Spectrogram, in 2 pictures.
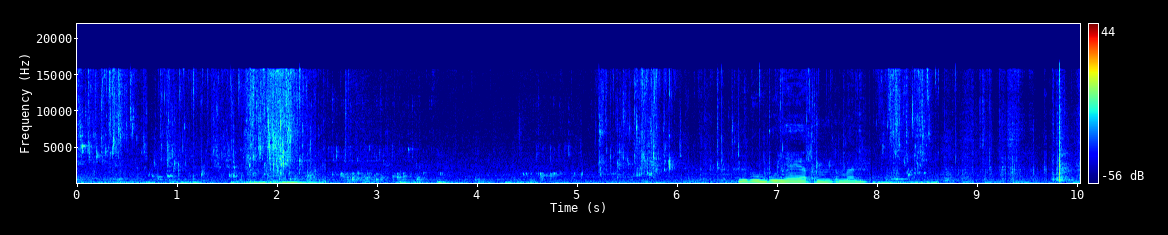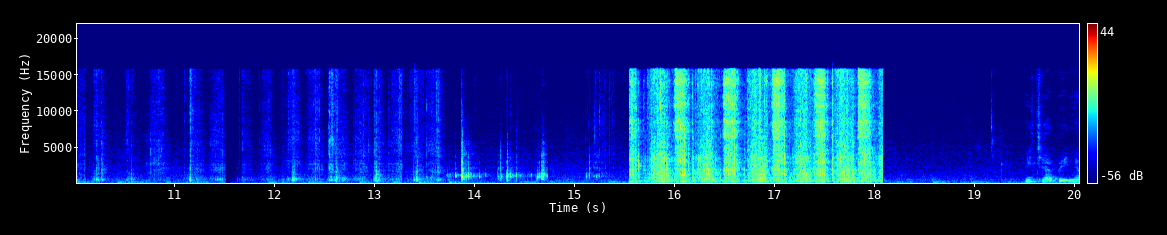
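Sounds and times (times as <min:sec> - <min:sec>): manual food chopper whirring: 0:15.6 - 0:18.1.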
